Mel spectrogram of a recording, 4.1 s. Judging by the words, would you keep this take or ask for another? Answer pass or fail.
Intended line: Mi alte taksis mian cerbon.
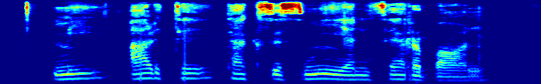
pass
